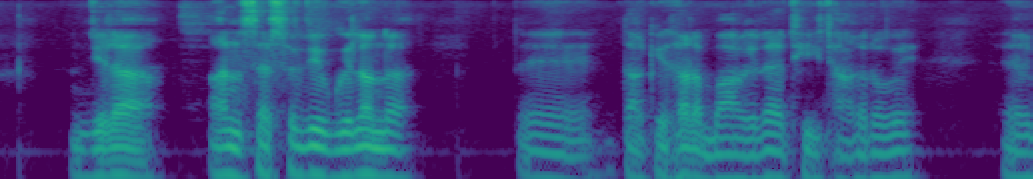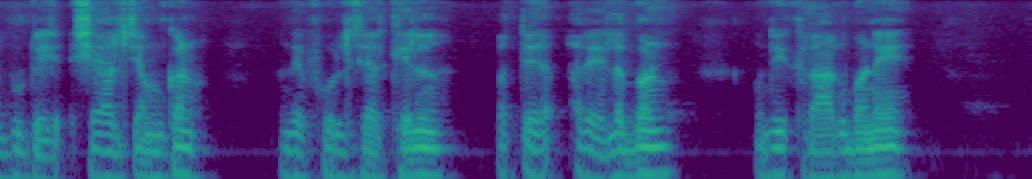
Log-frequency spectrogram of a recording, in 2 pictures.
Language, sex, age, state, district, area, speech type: Dogri, male, 60+, Jammu and Kashmir, Samba, rural, spontaneous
